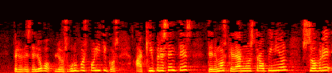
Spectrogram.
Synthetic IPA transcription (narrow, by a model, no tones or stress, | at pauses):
pe̞ɾo̞ð̞e̞zðe̞lwe̞ɣ̞o̞lo̞zɣɾupo̞spo̞lit̪iko̞sa̰kipɾe̞se̞nt̪e̞st̪e̞ne̞mo̞ske̞ðaɾnwe̞st̪ɾaopinjõ̞nso̞βɾe̞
